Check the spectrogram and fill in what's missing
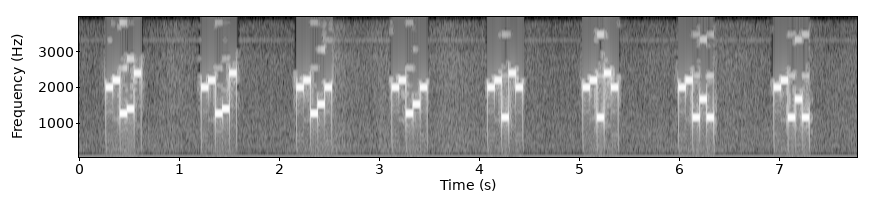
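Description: Five-tone selective call (ZVEI), heard as quick runs of five tones, tones of about 70 ms. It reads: 89340 89340 89358 89358 89208 89208 89262 89262
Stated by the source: Five-tone ZVEI selective call 89110, received by SDR.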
